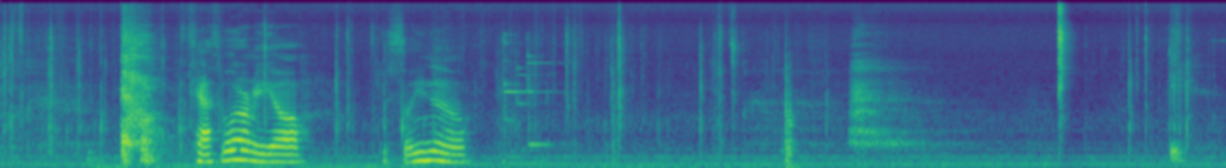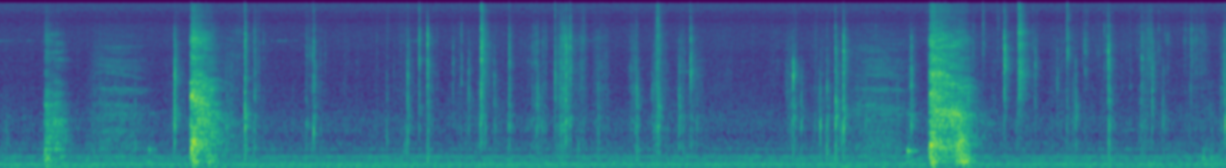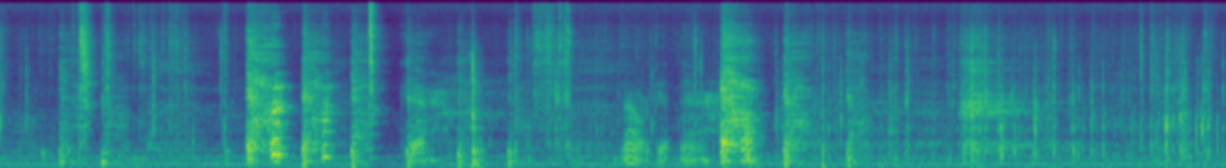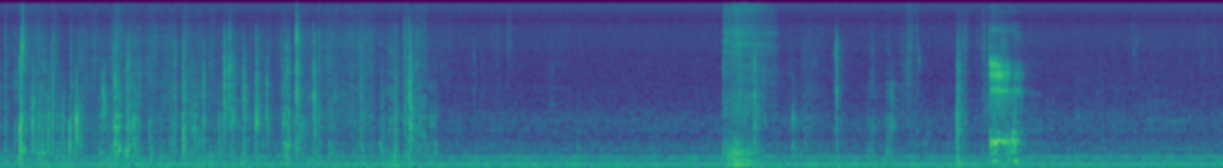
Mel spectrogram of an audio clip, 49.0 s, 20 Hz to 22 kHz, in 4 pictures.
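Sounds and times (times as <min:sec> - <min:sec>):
wrapping crinkling and rustling: 0:00.0 - 0:07.8, 0:11.2 - 0:12.2, 0:14.0 - 0:26.9, 0:29.6 - 0:31.6, 0:32.2 - 0:41.9, 0:44.3 - 0:46.6
faint steady hum: 0:00.0 - 0:49.0.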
